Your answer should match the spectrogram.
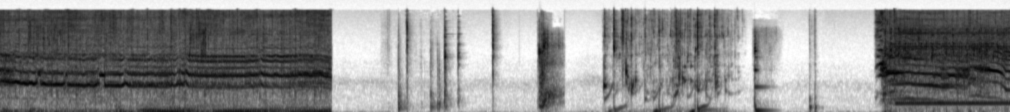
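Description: A cartoon dog screaming in a long, wavering cry, then a quiet stretch of small scattered plops and clicks, and a second loud scream starting near the end.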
